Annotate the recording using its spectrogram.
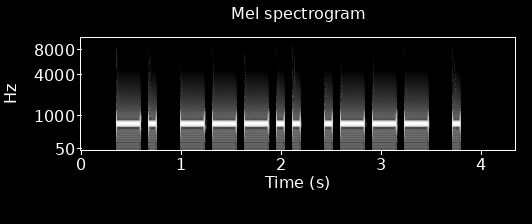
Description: Morse code, heard as a keyed tone, about 18 wpm, 700 Hz. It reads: N8JE
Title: Speed Racing - USA 1x2 Call Signs 15wpm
